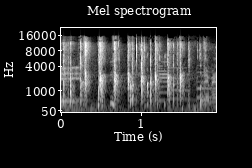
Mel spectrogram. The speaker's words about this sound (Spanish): Otro aplauso, weón.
